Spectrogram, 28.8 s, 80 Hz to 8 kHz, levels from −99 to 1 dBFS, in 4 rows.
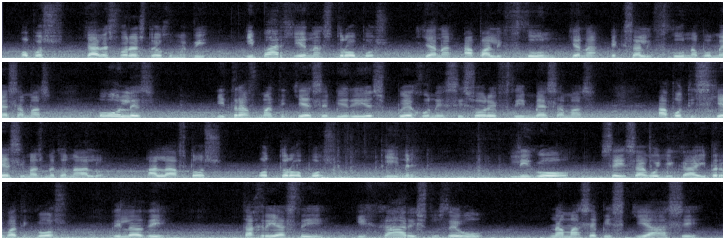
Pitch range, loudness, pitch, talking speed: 105-125 Hz, -25 LUFS, 115 Hz, 110 wpm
